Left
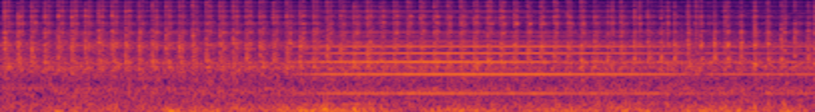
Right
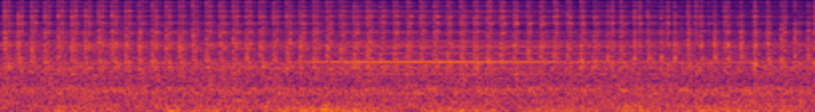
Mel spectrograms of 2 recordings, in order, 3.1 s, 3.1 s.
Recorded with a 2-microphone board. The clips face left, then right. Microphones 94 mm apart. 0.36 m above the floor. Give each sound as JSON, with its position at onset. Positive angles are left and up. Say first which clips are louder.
{"t": 1.1, "sound": "a violin", "louder": "left 1 dB", "side_deg": 65}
